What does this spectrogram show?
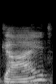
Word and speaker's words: guide: But if it's a word from Italian or Latin, right, it would not be pronounced like guide. Okay, so guide, you wouldn't say the U.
